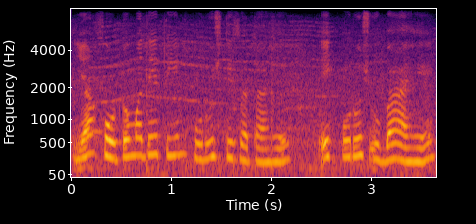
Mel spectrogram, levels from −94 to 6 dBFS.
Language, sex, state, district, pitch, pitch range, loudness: Marathi, male, Maharashtra, Mumbai Suburban, 265 Hz, 230-290 Hz, -17 LUFS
